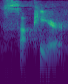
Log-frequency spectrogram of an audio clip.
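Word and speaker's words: sapir (ספיר): In Hebrew, it's sapir. And there you can see how it's spelled in Hebrew. Samek, pe, yud, resh. Sapir.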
